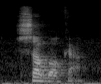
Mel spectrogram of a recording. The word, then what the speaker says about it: Xaboka: Time for Xaboka's solution, who actually told me it's pronounced Xaboka, or I hope to say it right this time.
